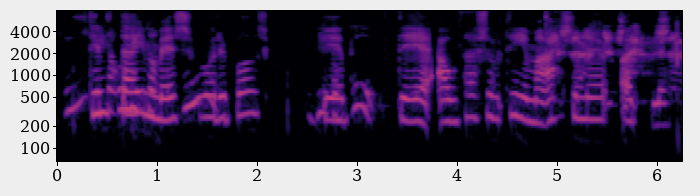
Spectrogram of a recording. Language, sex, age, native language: Icelandic, female, 18-19, Icelandic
